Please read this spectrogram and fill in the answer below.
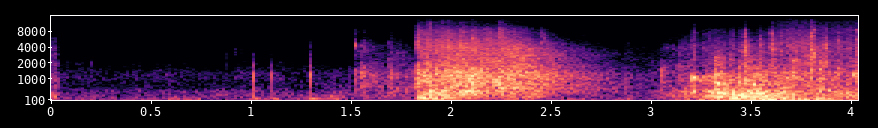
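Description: A sudden loud thud against a steel dumpster that rings and dies away over about a second, after a stretch of small clicks, followed near the end by a louder rustling clatter of the trash inside.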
